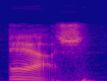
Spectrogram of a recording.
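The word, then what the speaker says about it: k'éš: And you have an apostrophe there. The apostrophe means just put a small pause there. A really small pause. A nanosecond. Yeah? Listen to me very closely. Ash. It sounds like a clicking sound, this K. One more time. Listen very closely. Ash. Try to say it after me. Just say the k sound, and then pause, and then ash.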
